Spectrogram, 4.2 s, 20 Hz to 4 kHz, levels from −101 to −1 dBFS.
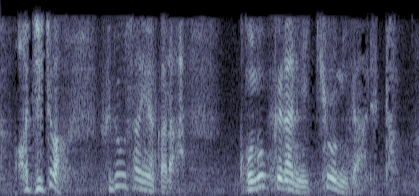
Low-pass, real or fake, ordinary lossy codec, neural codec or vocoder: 3.6 kHz; fake; AAC, 16 kbps; vocoder, 44.1 kHz, 128 mel bands, Pupu-Vocoder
